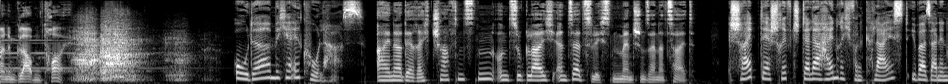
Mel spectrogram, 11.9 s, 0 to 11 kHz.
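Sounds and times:
speech: 0.0 - 11.8
lion roaring: 0.7 - 2.8.

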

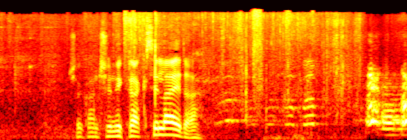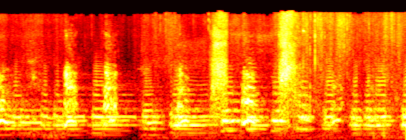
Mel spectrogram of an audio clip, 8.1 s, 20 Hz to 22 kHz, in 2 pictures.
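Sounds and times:
speech: 0.7 - 2.1
hunting dog barking and yelping during a driven hunt in woodland: 3.7 - 7.2.

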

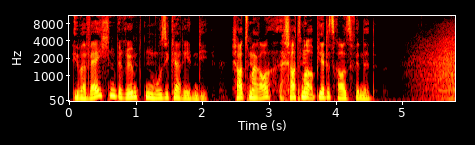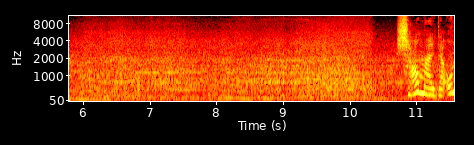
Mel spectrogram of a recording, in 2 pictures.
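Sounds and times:
speech: 0.1 - 4.6, 10.8 - 11.5
busy city street traffic roar: 5.1 - 11.5.

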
